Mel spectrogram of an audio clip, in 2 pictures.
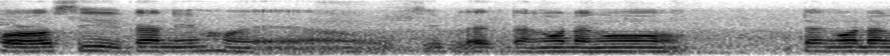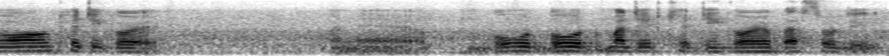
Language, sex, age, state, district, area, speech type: Assamese, female, 60+, Assam, Lakhimpur, rural, spontaneous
